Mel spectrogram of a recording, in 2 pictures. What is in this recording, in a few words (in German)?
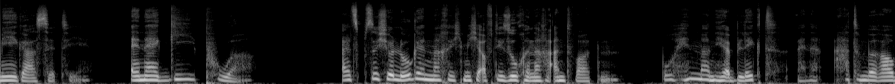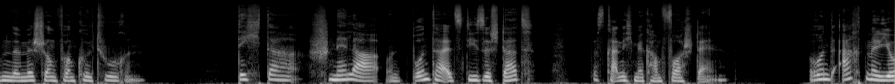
doku new york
